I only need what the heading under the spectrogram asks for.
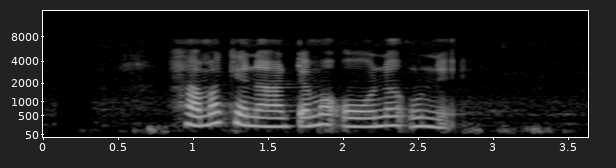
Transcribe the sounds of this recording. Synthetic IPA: haməkenaːʈəməʔoːnəʔunːḛ

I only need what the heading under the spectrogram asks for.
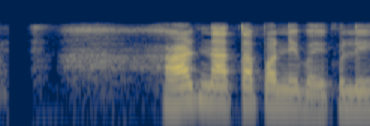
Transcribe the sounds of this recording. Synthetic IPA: haɾnat̪apʌrnːebʱʌekole

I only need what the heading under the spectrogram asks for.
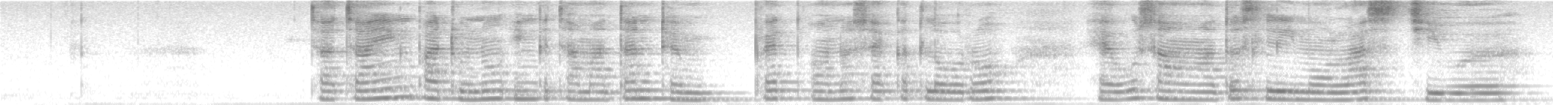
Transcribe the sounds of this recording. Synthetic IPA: t͡ʃat͡ʃaɪŋpad̪̥ṳnʊŋɪŋkət͡ʃamat̪anɖ̥ɛ̤mpɛt̪ɔnɔsekət̪loɾɔ | ɛwusaŋaŋat̪ʊslimɔlasd̥ʒ̥i̤wə

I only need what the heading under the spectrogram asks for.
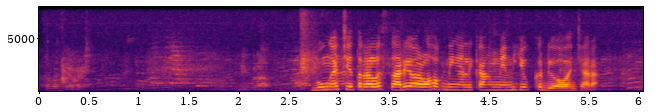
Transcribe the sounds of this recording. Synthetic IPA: buŋat͡ʃit̪ɾaləst̪aɾiɔlɔɦɔk̚niŋalikaŋmɛnɦiukːərdiwawaɲt͡ʃaɾa̰

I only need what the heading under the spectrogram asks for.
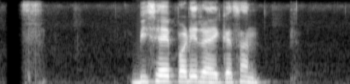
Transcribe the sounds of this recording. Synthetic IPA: bisʌjpʌɽiɾʌɦekat͡sʰʌn

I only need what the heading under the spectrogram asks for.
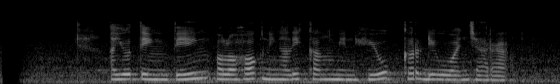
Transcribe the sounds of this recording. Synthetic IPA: ʔajut̪iŋt̪ɪŋɔlɔɦɔk̚niŋalikaŋminhiukːɨrdiwuwaɲt͡ʃaɾa

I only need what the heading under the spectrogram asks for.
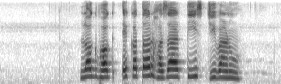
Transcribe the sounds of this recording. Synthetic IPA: lʌɡbʱʌɡekʌt̪ːʌrɦʌd͡zart̪isd͡ziβaɽ̃u

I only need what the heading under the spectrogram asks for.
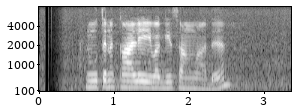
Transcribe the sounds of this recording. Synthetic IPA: nuːt̪ənəkaːleeːʋaɡeːsaŋʋaːd̪ə

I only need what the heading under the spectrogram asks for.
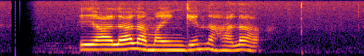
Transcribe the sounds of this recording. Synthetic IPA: ejaːlaːlamaiŋɡenlaɦalaː

